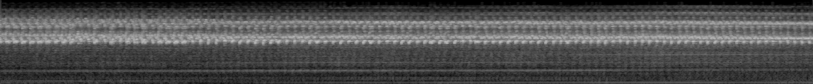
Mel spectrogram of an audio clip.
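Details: Car (Wanda) first start after timing belt job, run briefly with no coolant: loud steady high-pitched belt squeal over the engine, no knocking or ticking; belt probably loose, fluid likely low from being drained during teardown.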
